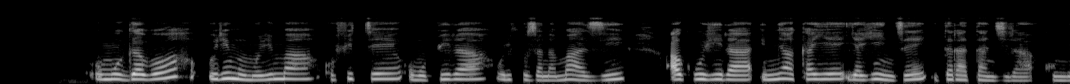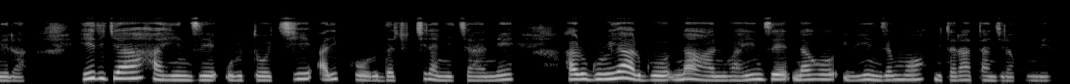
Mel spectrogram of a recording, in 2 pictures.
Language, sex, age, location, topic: Kinyarwanda, female, 18-24, Nyagatare, agriculture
